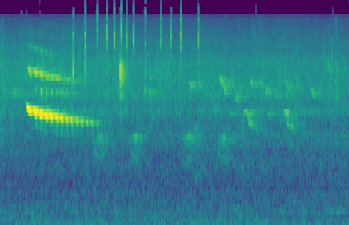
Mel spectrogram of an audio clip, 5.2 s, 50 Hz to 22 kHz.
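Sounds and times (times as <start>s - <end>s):
White-throated kingfisher Halcyon smyrnensis calling: 0.4s - 3.5s.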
